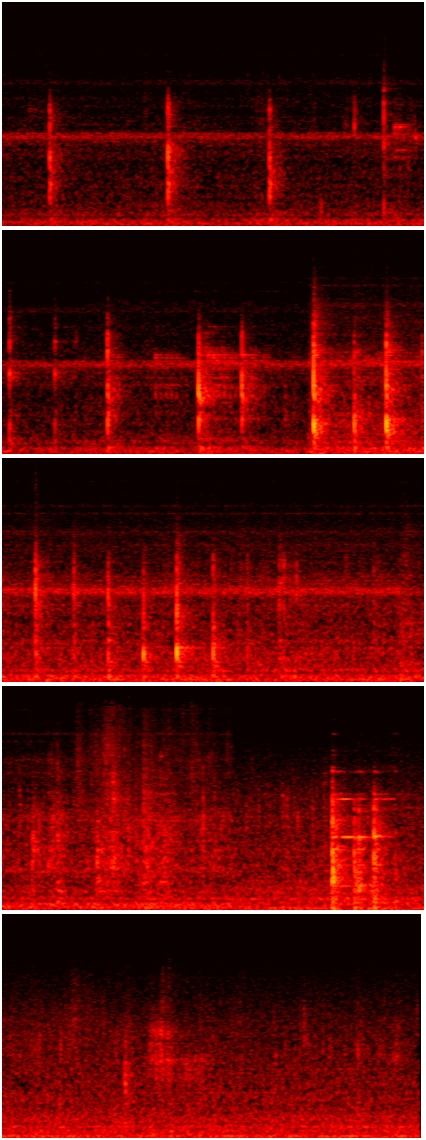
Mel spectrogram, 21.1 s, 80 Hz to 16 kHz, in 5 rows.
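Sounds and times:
plastic paddle tapping a pot: 6.2 - 11.4
water bubbling: 14.4 - 16.0.

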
